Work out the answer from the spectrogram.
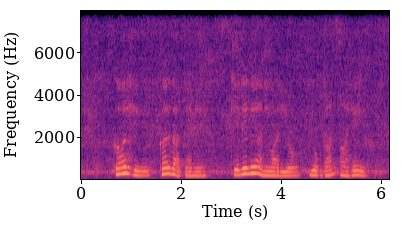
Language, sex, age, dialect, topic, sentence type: Marathi, female, 31-35, Northern Konkan, banking, statement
